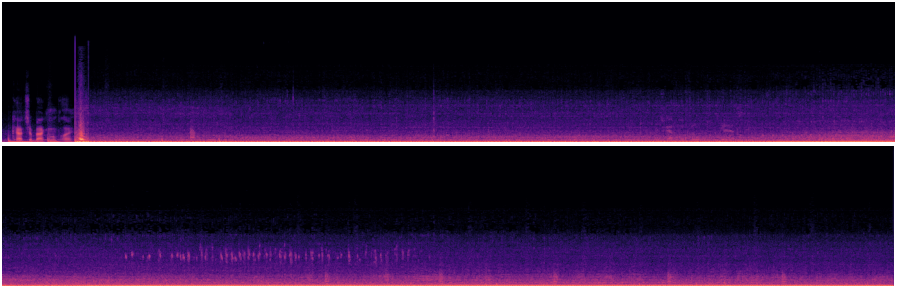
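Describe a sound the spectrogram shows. A small propeller plane's engine drones loudly from inside the cabin.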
